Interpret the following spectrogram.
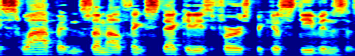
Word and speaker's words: Steketee: It is pronounced Steketee, Steketee, Steve Steketee.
